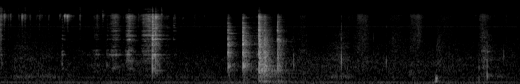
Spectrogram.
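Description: A cooking spoon scraping and clinking against a pot while lifting berries out of hot oil, scattered metallic taps and scrapes in small clusters over a faint steady background hum.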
